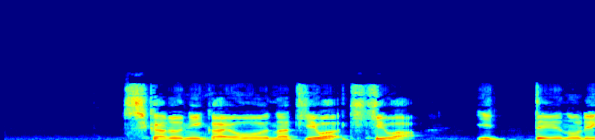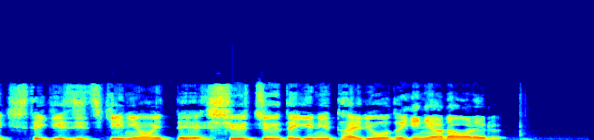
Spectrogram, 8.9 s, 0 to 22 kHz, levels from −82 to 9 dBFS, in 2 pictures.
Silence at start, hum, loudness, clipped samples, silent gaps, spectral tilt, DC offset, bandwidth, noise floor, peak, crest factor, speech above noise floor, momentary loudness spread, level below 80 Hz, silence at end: 0.95 s; none; -14 LUFS; under 0.1%; none; -4 dB/octave; under 0.1%; 9.4 kHz; -63 dBFS; 0 dBFS; 16 dB; 49 dB; 7 LU; -56 dBFS; 0.5 s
